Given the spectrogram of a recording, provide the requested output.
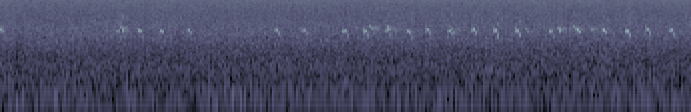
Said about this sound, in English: This is a wild bird. It's still in the lodge full time. Not interacting with that other flock. This is that same bird that I was recording a minute ago. And that was lone and in the fir.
